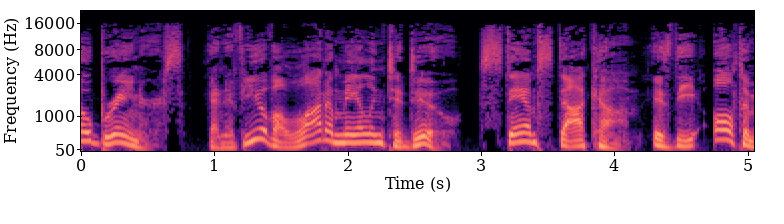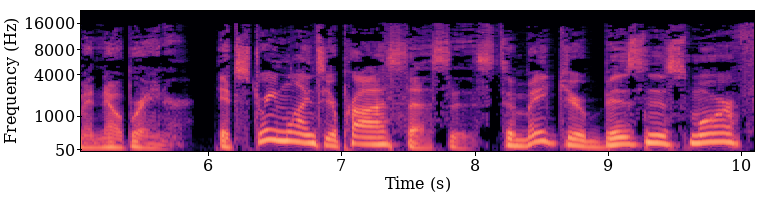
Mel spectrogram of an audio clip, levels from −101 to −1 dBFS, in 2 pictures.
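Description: At 7.11 s, right after "streamlines your", the speech abruptly drags to a little over half its pace, about 0.57 times normal speed, and stays that way to the end while the pitch holds steady. This is a time-stretched section: software likely lengthened that portion to fit a length, preserving pitch by repeating short slices of the sound.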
